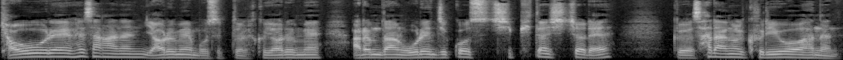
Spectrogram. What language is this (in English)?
Korean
